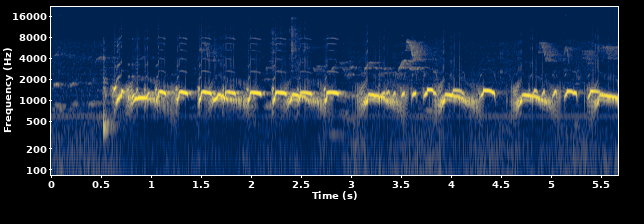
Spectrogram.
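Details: Manggung song of a zebra dove (perkutut), used to bait rivals and prompt lazy birds to sing. Loud, continuous string of rolling, wavering coo phrases, each a rising and falling purr, repeated without pause, with faint higher chirps behind.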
